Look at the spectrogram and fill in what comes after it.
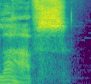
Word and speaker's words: laugh: The lion laughs. The lion laughs. – Laughs, all right? L-A-U-G-H. Yet the pronunciation is laugh.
